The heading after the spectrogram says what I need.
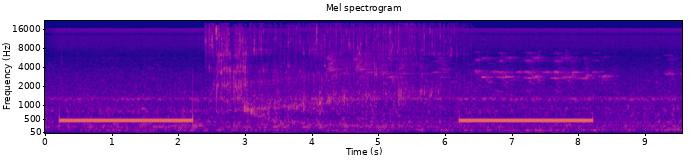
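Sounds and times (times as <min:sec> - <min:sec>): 
telephone ringback tones: 0:00.2 - 0:02.2, 0:06.3 - 0:08.2.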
